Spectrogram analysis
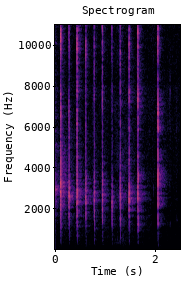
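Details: Man diagnosed with mild Tourette's syndrome as a child, demonstrating a clicking vocal tic he used to make after his tics returned following three years away, later replaced by a motor tic; vocal tic (clicking sound).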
